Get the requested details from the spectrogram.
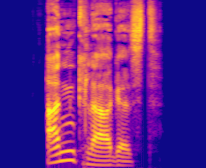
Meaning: second-person singular dependent subjunctive I of anklagen
- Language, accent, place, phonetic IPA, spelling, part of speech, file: German, Germany, Berlin, [ˈanˌklaːɡəst], anklagest, verb, De-anklagest.ogg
